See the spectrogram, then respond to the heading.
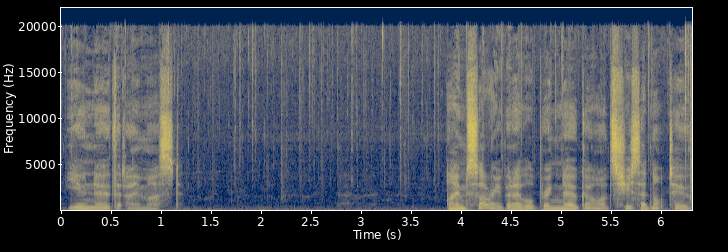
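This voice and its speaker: A woman's voice: medium pitch, lively intonation, normal speed, warm tone, dry recording. A woman playing a proud, dutiful young-married warrior princess who can shift into a dragon, speaking formally in a scripted audio roleplay. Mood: firm. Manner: formal, regal phrasing. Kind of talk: scripted audio roleplay acting, one side of a dialogue.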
